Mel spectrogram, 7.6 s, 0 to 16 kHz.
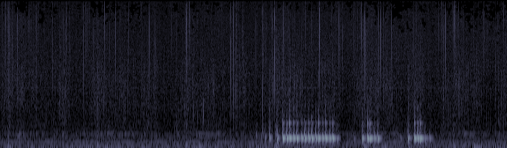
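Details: An emu on a 1968 Australian wildlife vinyl record gives a deep, hollow drumming: one long resonant boom lasting about a second, then two short thumps, over a steady low hum.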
